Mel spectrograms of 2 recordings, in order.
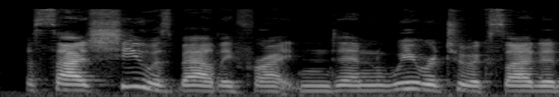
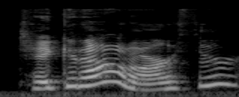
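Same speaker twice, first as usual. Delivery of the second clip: urging call; 10 semitones higher, 4 dB louder than usual. A narrator's reading. Henry urging Arthur to look.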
